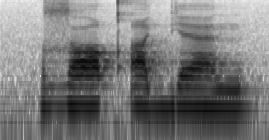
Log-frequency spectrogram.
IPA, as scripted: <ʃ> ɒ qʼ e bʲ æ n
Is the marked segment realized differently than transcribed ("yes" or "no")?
yes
